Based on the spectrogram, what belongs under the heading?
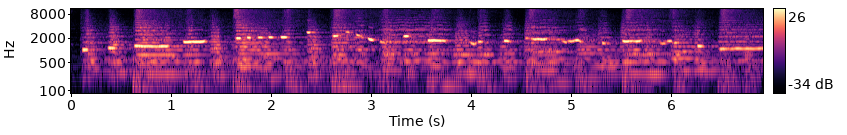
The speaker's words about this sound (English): sometimes a whistling act seems to be just the right thing.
